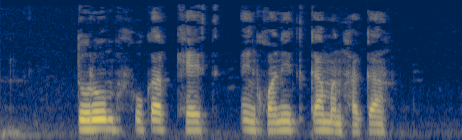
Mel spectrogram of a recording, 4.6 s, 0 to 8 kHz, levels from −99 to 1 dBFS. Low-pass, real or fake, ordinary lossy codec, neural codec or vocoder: 7.2 kHz; real; MP3, 48 kbps; none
